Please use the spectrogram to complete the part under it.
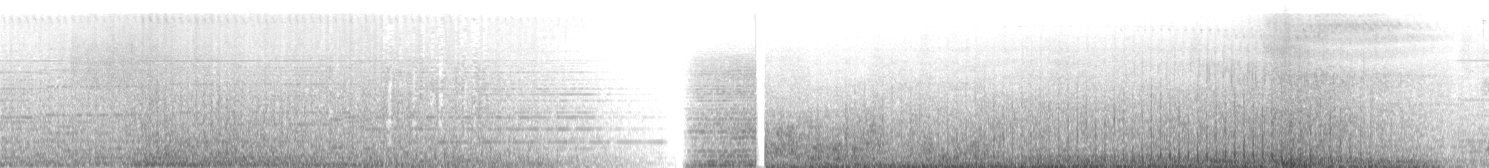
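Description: A helicopter in the video game Bayonetta roars with a loud, steady rotor drone that cuts out abruptly, then returns after a sharp break and holds at full strength, with game effects mixed in.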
